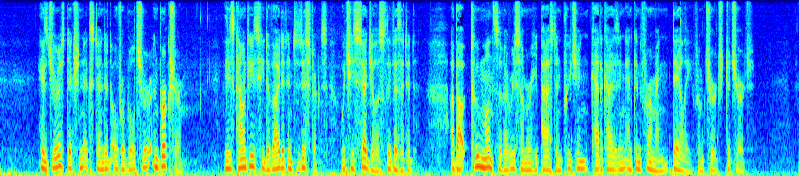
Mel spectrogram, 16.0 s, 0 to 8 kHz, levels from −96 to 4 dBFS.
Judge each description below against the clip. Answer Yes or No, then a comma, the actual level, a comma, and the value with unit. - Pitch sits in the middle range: No, low, 125 Hz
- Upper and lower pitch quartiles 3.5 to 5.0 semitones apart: Yes, average, 4.4 semitones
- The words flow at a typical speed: No, slow, 130 wpm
